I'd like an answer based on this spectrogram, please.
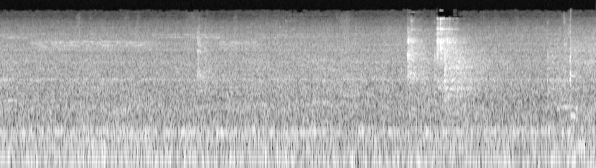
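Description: Steady machine-hall background noise from a CNC machine factory floor: a constant low hum with a brief hiss about four seconds in.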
